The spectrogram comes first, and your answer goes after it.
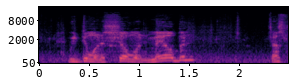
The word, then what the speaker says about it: Melbourne: Australia in April we doing a show in Melbourne that's right I pronounced it right not Melborne it's melbour it's mab right we go in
